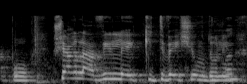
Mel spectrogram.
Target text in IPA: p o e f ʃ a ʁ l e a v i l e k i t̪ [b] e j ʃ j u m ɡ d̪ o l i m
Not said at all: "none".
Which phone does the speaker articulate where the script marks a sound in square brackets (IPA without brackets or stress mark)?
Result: v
